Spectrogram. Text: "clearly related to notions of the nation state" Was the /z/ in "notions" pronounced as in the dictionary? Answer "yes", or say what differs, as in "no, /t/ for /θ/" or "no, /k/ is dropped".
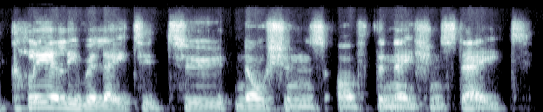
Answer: yes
